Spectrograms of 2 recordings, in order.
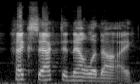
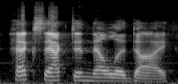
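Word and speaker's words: Hexactinellida: Hex act n l d or die like that. Hexactineladi. So if you break it up into individual syllables, it's not too bad. Hexactinelidi.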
